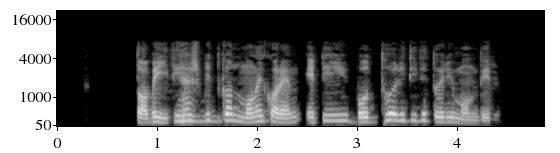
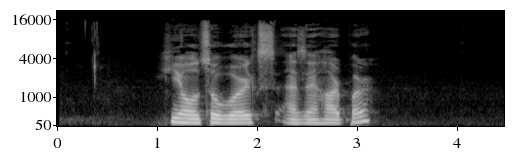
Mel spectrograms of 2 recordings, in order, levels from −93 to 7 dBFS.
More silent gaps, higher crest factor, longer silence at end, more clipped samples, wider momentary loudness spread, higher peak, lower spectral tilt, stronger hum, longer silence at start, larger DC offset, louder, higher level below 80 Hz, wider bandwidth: neither; about the same, 16 dB vs 16 dB; second, 0.55 s vs 1.35 s; neither; about the same, 9 LU vs 9 LU; first, -2 dBFS vs -6 dBFS; about the same, -7.5 dB/octave vs -6.5 dB/octave; neither; second, 0.8 s vs 1.1 s; neither; about the same, -17 LUFS vs -19 LUFS; about the same, -58 dBFS vs -54 dBFS; second, 7.2 kHz vs 15 kHz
